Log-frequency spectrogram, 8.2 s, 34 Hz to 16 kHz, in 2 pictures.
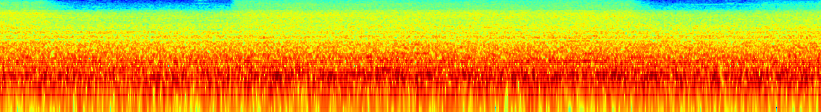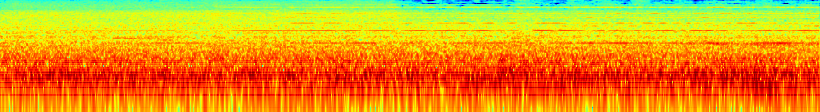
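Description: Hitachi Class 395 Javelin electric multiple unit pulling away from a platform, with a steady rumble of wheels and running gear. About five seconds in, a steady high electric whine from the traction equipment comes in as it gathers speed.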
